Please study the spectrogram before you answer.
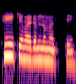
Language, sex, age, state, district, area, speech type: Hindi, female, 30-45, Uttar Pradesh, Hardoi, rural, conversation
